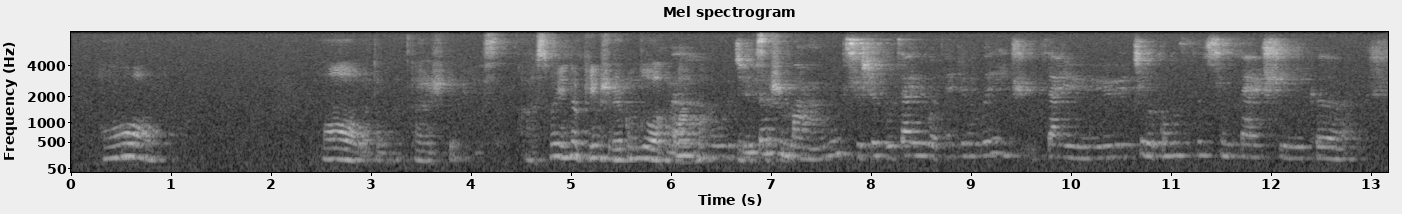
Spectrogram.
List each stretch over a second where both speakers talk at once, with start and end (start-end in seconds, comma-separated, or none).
6.0-7.2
